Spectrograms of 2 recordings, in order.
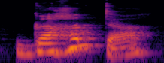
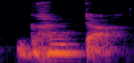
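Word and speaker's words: घंटा: is ganta ganta and that's a tricky h word do you hear me going in what that h after the it's not gahanta it's ganta and the difference is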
